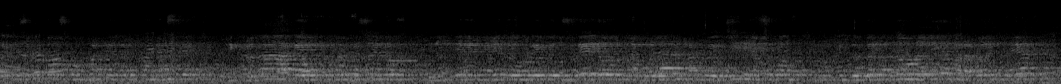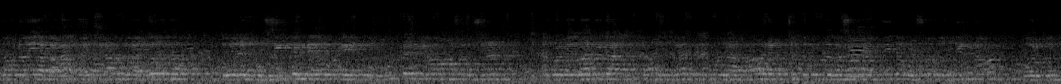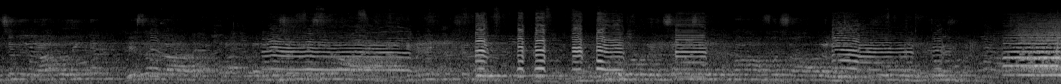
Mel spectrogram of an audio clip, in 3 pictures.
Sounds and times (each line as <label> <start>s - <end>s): crowd 0.0s - 31.8s
vuvuzelas 23.8s - 28.6s
vuvuzelas 29.4s - 31.8s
